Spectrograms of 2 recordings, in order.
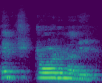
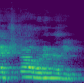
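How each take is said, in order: First: 'Extra' is merged into one single word. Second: 'Extra' is said as a separate full word. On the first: The speaker calls it right. "Combined होकर के आता है तो तब ये एक्स्ट्राऑर्डिनरी बोला जाता है" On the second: The speaker calls it wrong. "Commonly एक्स्ट्रा ऑर्डिनरी करके बोला जाता है"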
